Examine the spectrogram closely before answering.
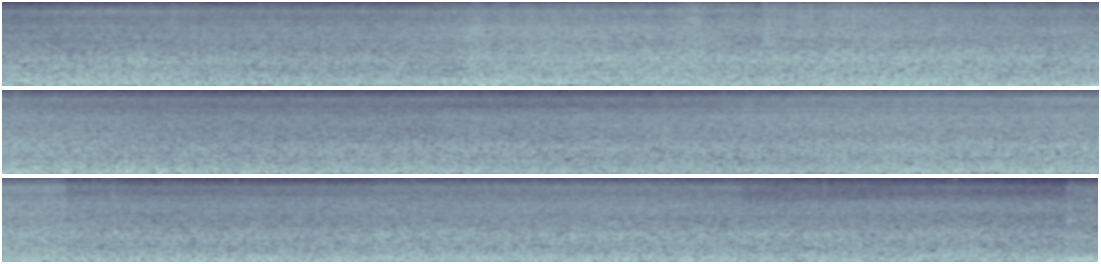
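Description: Sea surf washing onto the shore in a steady rush, with wind on the microphone.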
